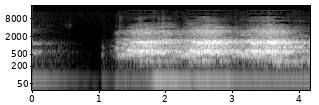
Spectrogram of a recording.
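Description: Opera recording: a singer's held note with vibrato fades out at the start, then after about a second of silence a chorus comes in loudly, swelling three times.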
